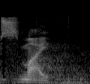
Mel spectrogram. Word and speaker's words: Smith: He pronounces his name Smythe, just to help for the future.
